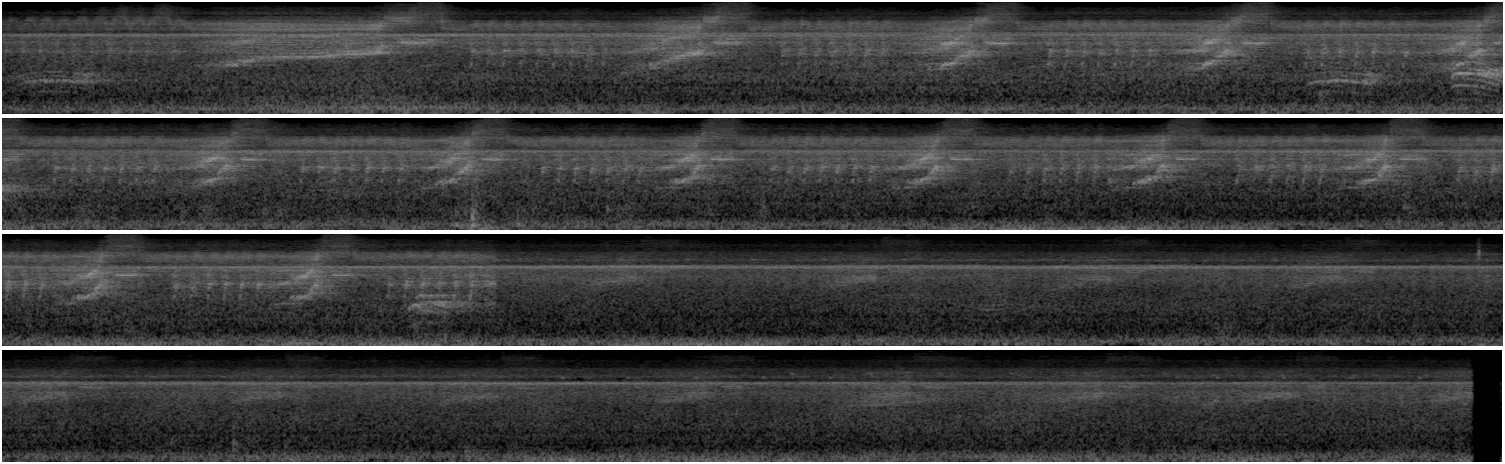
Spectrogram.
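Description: A bird repeating a short call that falls in pitch, a little more than once a second, clearly for about the first half and fainter after. Under it runs a steady high insect drone and a low outdoor rumble.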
